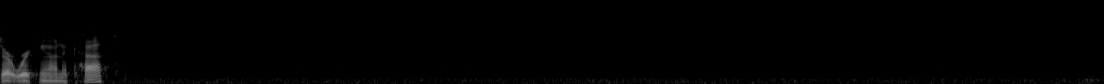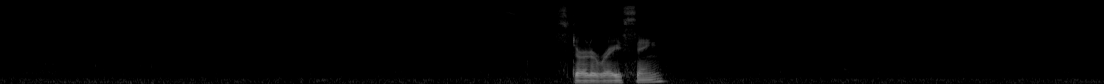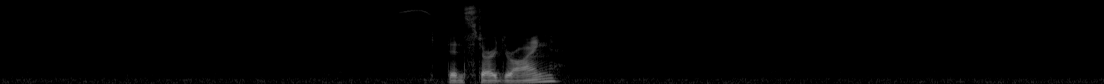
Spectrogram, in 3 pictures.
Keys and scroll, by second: 0.0 alt+space, 3.0 alt+space, 9.8 ctrl+z, 21.8 alt+space, 23.9 ctrl+z, 26.2 alt+space, 29.3 alt+space, 31.4 alt+space.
